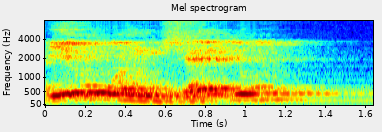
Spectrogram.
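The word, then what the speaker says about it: εὐαγγέλιον: ensinamentos para os irmãos então a pronúncia no grego você vê aí tem a palavra no grego no idioma grego tá eh que eh se pronuncia euangelion tá ou evangelho em português nós vamos falar eu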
